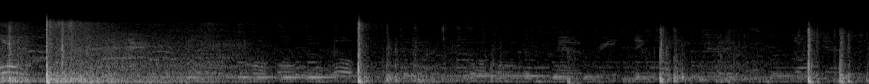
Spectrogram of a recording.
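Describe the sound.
Fireworks bang at irregular intervals, about six sharp, echoing booms over a steady outdoor murmur of background noise and voices.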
